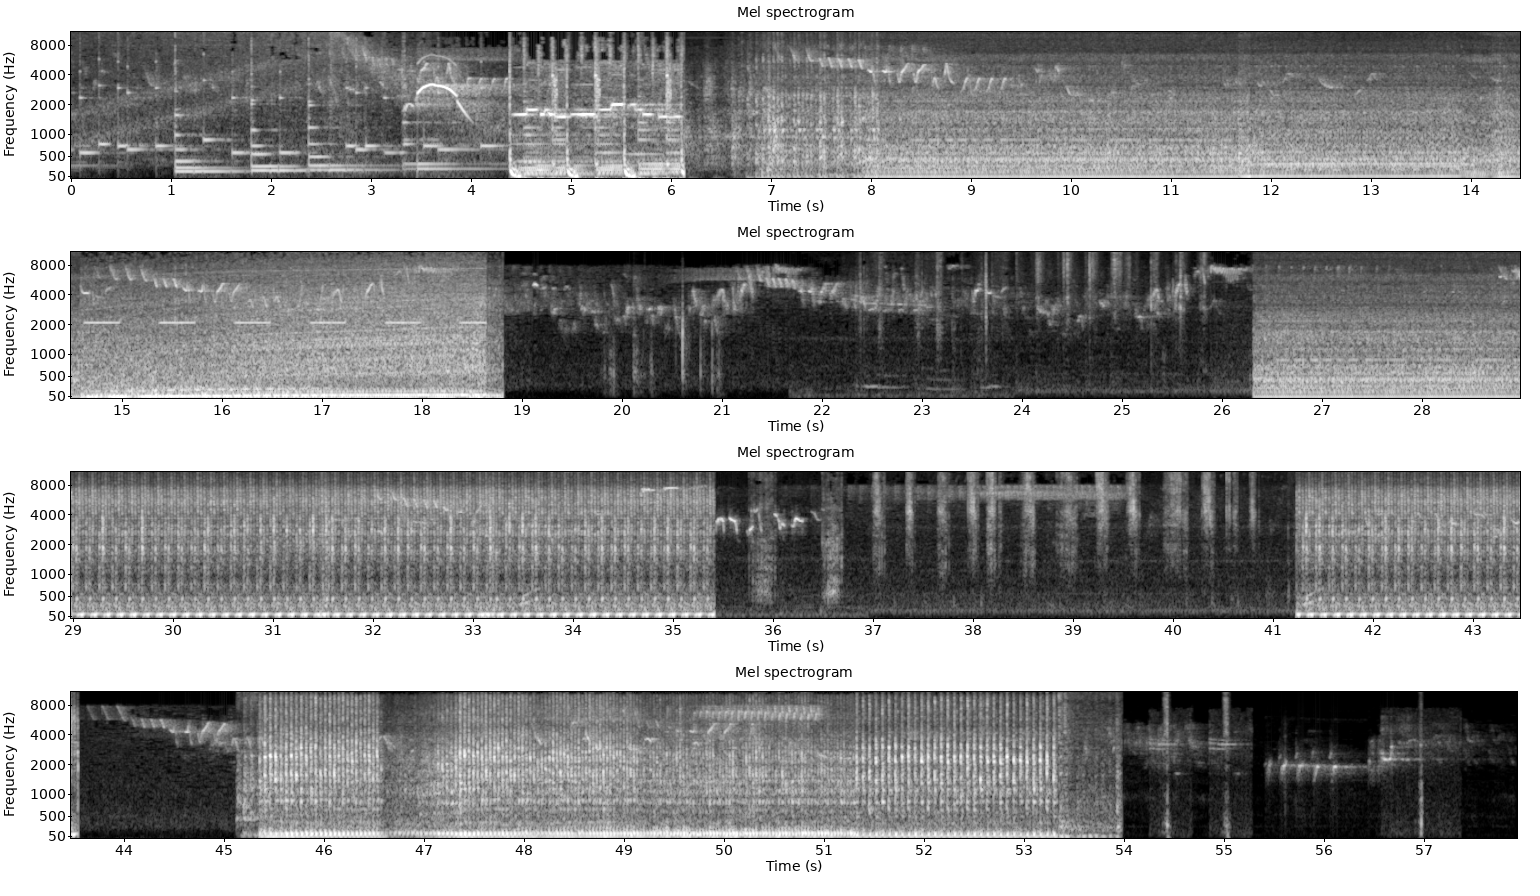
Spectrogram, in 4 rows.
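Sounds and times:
birds chirping: 0.0 - 57.9
truck engine revving: 4.5 - 18.8, 26.3 - 35.5, 39.7 - 43.6, 45.2 - 54.0
gravel and sand clicks: 22.3 - 26.0, 29.0 - 43.6.

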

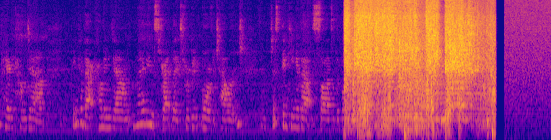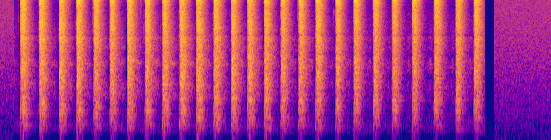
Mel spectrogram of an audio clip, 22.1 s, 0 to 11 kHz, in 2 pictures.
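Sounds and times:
faint static hiss: 10.1 - 11.4, 20.9 - 22.0
steam locomotive chuffing: 11.4 - 20.7.

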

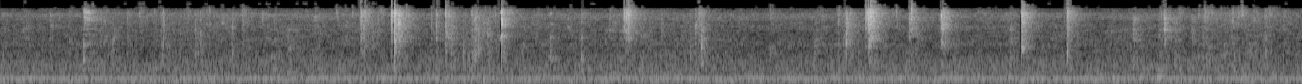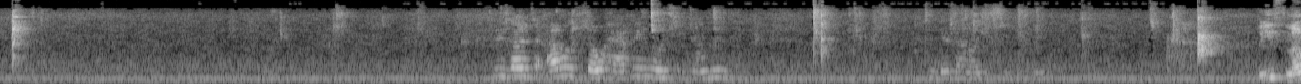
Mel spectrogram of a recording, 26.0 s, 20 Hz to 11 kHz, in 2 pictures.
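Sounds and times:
steady low hum: 0.0 - 26.0
crab shells cracking: 3.5 - 7.2, 8.3 - 10.8.

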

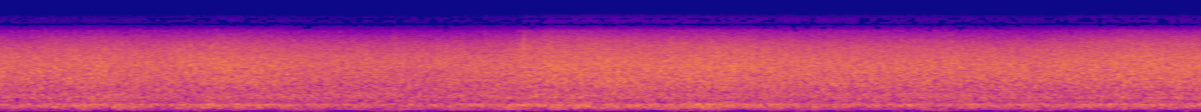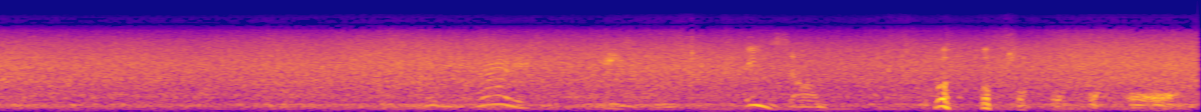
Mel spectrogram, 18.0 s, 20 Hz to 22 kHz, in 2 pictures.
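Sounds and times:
surf breaking on beach: 3.8 - 18.0.

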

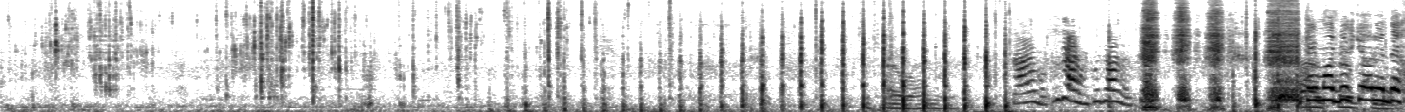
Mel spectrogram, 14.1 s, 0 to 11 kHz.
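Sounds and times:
buttermilk dripping into a pot: 0.0 - 6.0.

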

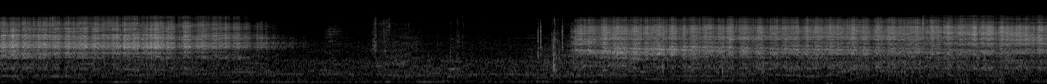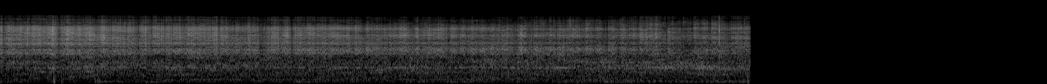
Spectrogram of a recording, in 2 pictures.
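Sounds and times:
toy motor whirring: 0.0 - 3.1, 5.4 - 18.0.

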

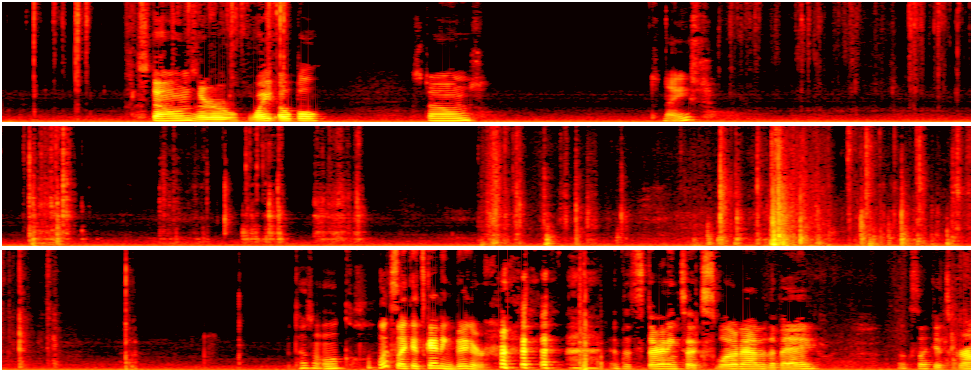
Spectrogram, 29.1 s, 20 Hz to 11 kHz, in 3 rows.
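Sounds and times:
jewelry clinking: 0.3 - 3.0, 7.2 - 10.5
plastic bag crinkling: 16.6 - 20.0.

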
